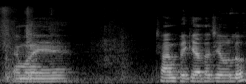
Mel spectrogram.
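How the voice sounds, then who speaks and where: A young man co-hosting a family vlog at home, telling viewers a story in a relaxed, chatty way. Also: on the high side, normal speed, slight background noise. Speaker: vlog co-host. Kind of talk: casual home vlog chat.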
